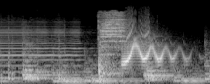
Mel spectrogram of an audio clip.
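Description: Cartoon-style comedy music with a boing sound effect: from about a second in, a loud pitch wobbles rapidly up and down over the backing notes.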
